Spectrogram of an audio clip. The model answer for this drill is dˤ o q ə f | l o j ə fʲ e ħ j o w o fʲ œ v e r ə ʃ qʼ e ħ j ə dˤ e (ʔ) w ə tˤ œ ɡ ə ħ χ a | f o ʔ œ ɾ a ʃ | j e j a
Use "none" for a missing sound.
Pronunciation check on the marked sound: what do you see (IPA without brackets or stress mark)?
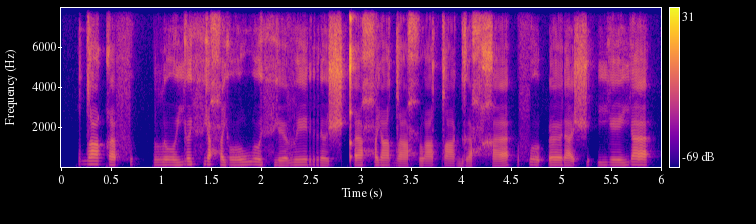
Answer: ħ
